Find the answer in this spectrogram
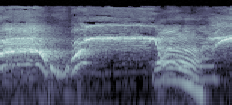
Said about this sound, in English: All right, why are they screaming?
